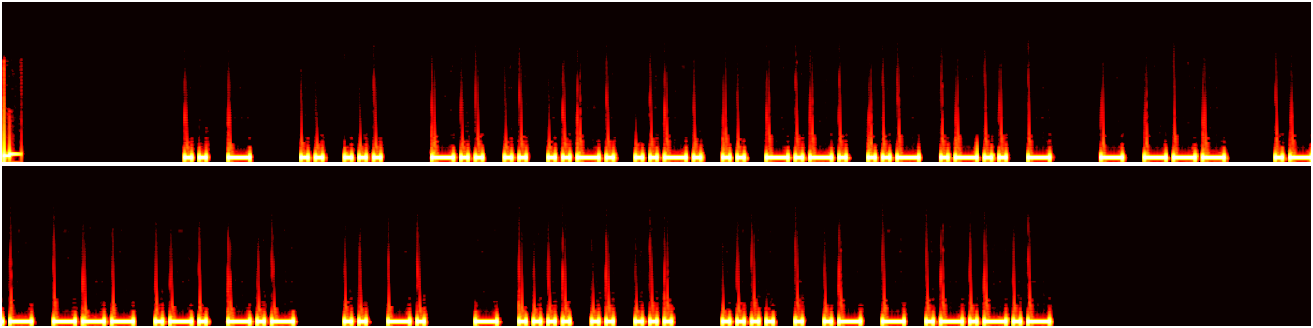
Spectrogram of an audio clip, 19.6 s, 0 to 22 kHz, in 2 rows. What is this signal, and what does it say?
Morse code, heard as a keyed tone, about 22 wpm, 700 Hz. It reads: IT IS DIFFICULT TO WORK IN THIS HEAT.
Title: Sentences from Top 1000 Words - Review Part 3 - 22wpm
